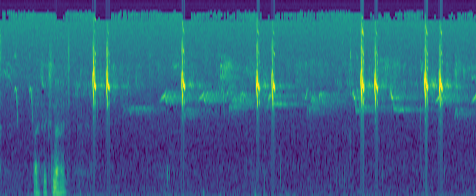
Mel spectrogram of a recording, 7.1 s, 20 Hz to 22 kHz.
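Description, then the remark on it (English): A type 5 bird, a newly arriving bird, gives flight calls as it flies: short, sharp, high chirps, mostly in quick pairs, repeating at irregular intervals over a quiet background. A brief low voice sounds just before the first call. “Here comes a type 5. This is a new bird. In flight, one call.”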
